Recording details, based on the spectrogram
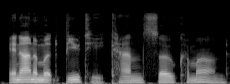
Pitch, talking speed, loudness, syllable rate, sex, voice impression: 95 Hz, 130 wpm, -22 LUFS, 5.2 syllables/s, male, masculine, adult-like, tensed, slightly powerful, clear, fluent, cool, calm, reassuring, wild, slightly strict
